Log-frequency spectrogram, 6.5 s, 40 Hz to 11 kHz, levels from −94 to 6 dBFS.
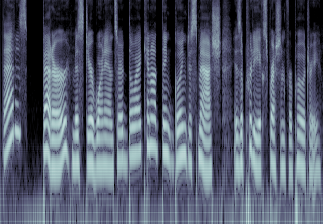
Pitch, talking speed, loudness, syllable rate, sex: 205 Hz, 175 wpm, -18 LUFS, 4.9 syllables/s, female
